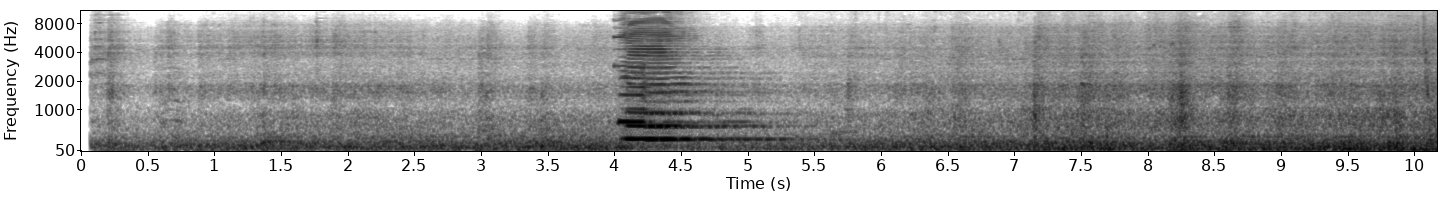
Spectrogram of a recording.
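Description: Approaching Indian Railways EMU local train: its horn sounds once, loud, for about a second and a half, about four seconds in. Then the low rumble of the train on the rails grows steadily as it draws near.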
